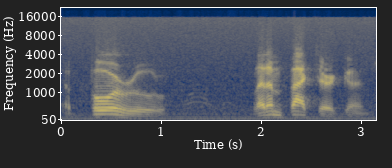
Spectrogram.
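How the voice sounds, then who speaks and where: A man's voice: low-pitched, animated, measured pace. An actor playing a cold, arrogant hired gunman in an old-time radio western, speaking tersely with cool menace. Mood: cold, commanding.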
